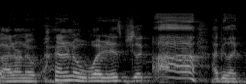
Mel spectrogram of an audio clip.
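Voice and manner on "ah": high, contained mock scream; small high squeal, held back; polite quiet scream. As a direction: imitate a girl's polite little scream. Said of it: "polite, quiet scream that girls do".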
